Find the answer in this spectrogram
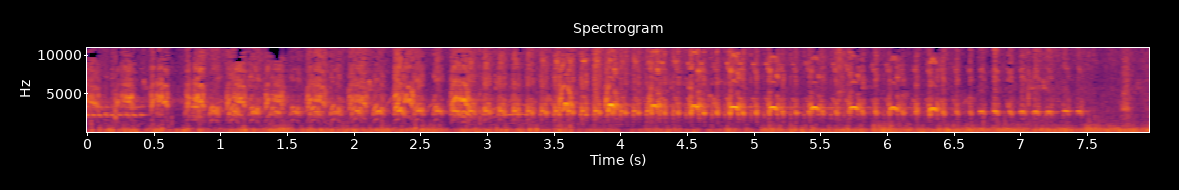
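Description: A bird calling a long run of short, high, evenly repeated notes, about three a second, that stops near the end, over steady low noise and scattered light knocks.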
